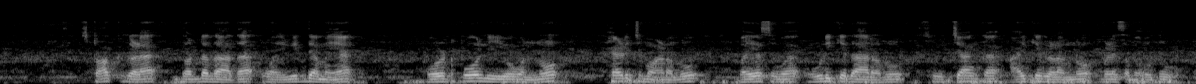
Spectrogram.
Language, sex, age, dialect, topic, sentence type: Kannada, male, 56-60, Dharwad Kannada, banking, statement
